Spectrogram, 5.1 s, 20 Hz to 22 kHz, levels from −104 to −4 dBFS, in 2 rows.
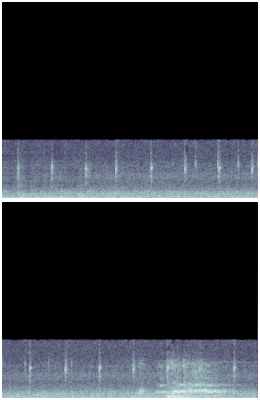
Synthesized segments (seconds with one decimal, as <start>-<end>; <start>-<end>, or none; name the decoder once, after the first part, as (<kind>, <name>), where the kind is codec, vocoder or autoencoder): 0.0-0.9 (codec, HILCodec)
